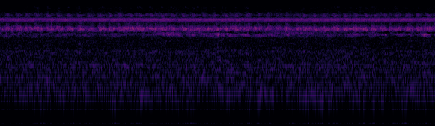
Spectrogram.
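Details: Grass insects singing on a summer night in the countryside at a grandmother's home: a dense, steady, high shimmering trill in several layered bands, unbroken throughout, with faint low background rumble and no other clear sounds.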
